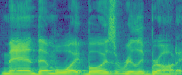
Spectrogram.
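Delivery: ordinary delivery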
